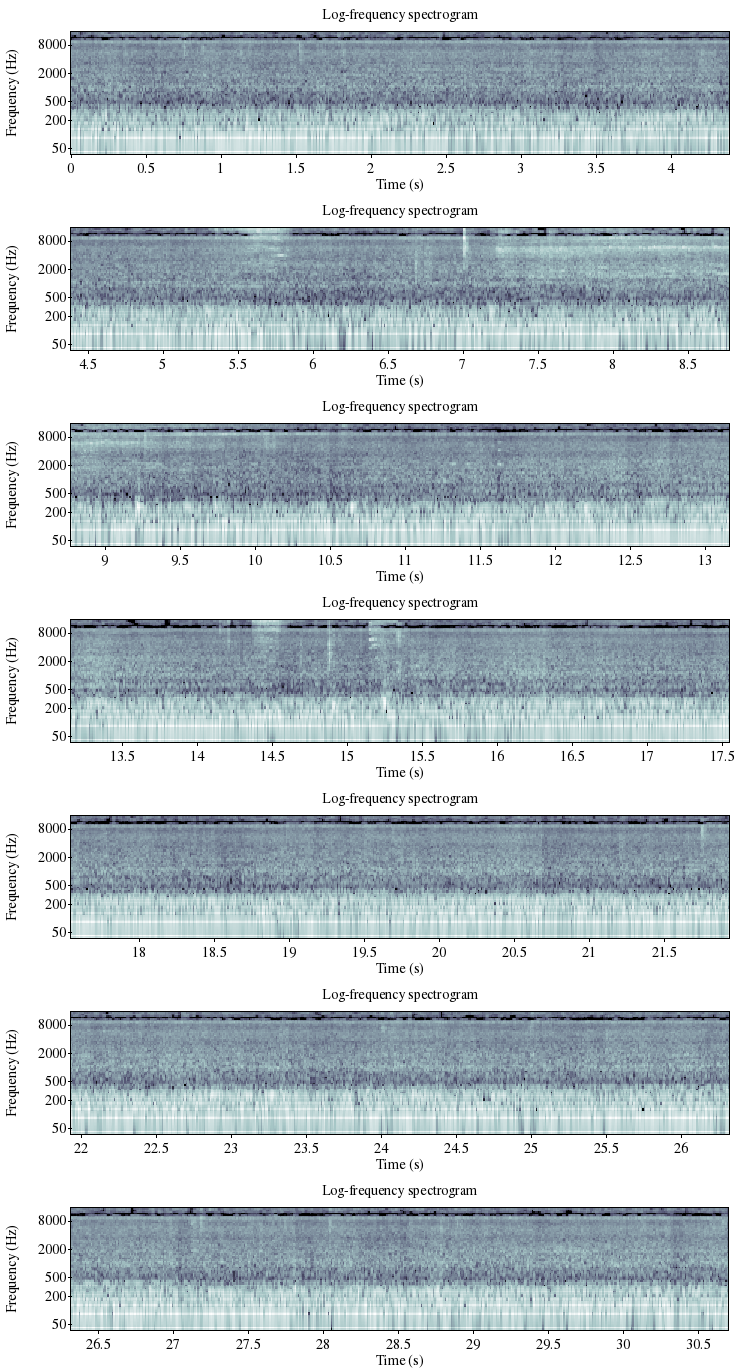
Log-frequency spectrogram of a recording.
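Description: A Ford van's diesel engine running under way with tyre and road noise, heard from inside the cab. It is a steady low drone, with the engine tones shifting a little in pitch about two-thirds of the way through.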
